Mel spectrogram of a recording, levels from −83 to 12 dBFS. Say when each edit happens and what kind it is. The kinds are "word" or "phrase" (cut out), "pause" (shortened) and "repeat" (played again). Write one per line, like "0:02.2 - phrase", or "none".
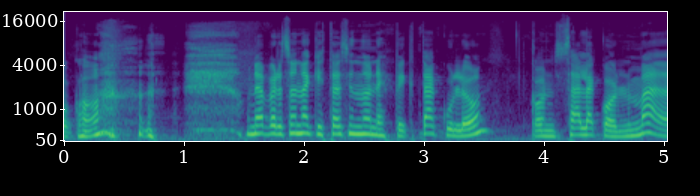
none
